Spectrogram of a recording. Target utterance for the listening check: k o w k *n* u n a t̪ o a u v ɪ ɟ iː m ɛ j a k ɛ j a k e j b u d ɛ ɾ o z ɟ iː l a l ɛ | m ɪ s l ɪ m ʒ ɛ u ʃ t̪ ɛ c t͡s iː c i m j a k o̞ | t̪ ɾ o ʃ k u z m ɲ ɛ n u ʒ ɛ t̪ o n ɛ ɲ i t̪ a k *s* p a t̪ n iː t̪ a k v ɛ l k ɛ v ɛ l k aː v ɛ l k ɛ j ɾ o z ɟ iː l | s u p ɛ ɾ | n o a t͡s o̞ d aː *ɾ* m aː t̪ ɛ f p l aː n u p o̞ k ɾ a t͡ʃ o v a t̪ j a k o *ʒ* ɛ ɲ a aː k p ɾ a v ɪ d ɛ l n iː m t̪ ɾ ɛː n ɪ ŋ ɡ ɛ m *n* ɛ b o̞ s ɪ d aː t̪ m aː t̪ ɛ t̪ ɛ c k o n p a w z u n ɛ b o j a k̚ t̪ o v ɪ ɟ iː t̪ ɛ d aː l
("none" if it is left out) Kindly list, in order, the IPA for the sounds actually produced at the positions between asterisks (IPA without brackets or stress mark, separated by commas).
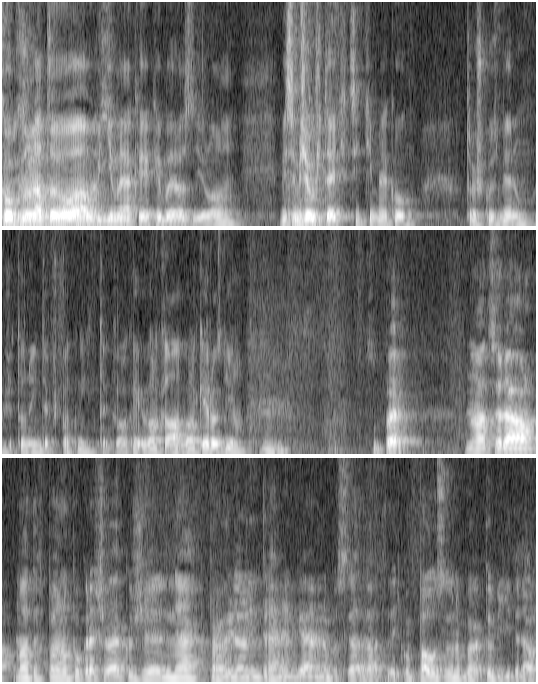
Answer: n, ʃ, l, ʒ, n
